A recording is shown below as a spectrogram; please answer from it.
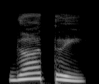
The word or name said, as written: ಖಾತ್ರಿ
